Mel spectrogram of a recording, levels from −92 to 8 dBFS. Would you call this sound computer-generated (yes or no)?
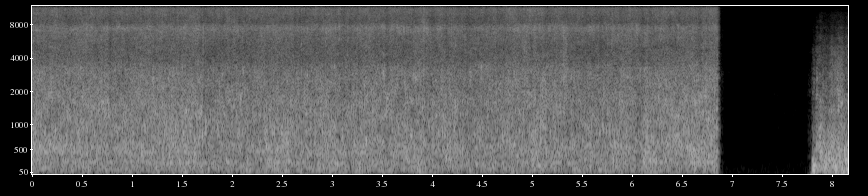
yes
